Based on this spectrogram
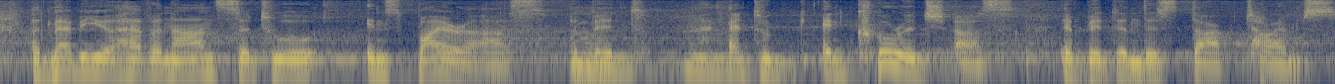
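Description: Over noticeable background noise and audible room echo, a man with a German accent speaks at a moderate pace with a fairly high pitch and lively intonation. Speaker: politician. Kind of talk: panel discussion. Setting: stage with audience.

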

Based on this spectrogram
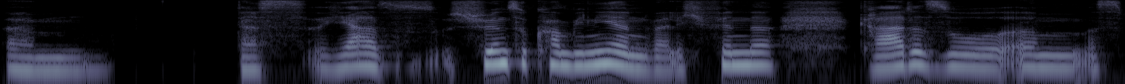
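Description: On a very clean recording with a silent background and a dry, close sound with no echo, a woman speaks very slowly at a medium pitch with ordinary pitch variation. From Sauerland, Germany. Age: 30s. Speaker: media professional and coach in training. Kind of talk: casual chat. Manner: halting, many fillers.

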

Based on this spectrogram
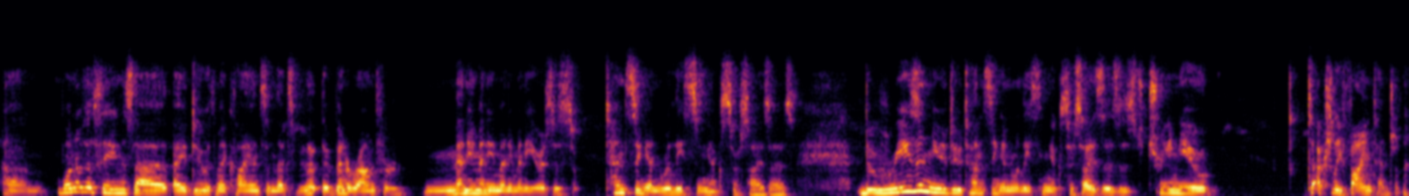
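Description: A woman with an American accent speaks at a fairly quick pace, her pitch fairly low. Her pitch varies in an ordinary way, and it is an unremarkable speaking voice. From New York. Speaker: communication coach. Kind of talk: interview conversation, explanatory.

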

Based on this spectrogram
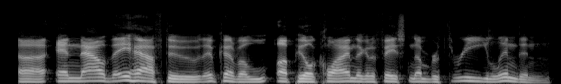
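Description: A man's plain, everyday voice at medium pitch, moderately paced, with ordinary pitch variation and hardly any pauses. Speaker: radio host. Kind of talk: casual radio sports talk. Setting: radio studio.

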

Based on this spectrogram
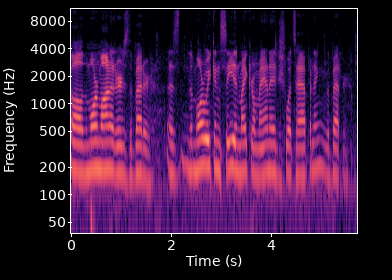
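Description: Talking at a fairly quick pace in an Upper Midwest accent, a man with a high pitch keeps his intonation fairly even. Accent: Upper Midwest (Minnesota). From Minnesota. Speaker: farmer and ag salesman. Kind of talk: casual interview. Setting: farm show.

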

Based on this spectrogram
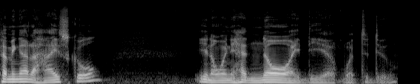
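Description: On a very clean recording with a silent background, a man with a Canadian accent speaks at a fairly quick pace. His voice is very deep and low, with ordinary pitch variation. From Canada, British Columbia (Trail, West Kootenays). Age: 50s. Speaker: physicist. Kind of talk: casual interview.

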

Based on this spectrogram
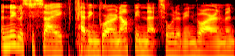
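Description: With an Australian accent, a woman speaks at a very deep, low pitch for a woman. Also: very clean recording, silent background. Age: 60s. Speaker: general practitioner and podcast host. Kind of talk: casual group conversation over lunch. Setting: lunch table.

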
